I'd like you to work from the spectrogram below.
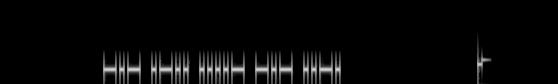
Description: Morse code, heard as a keyed tone, about 30 wpm, 700 Hz. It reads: KL4KF
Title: USA Call Signs 30wpm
